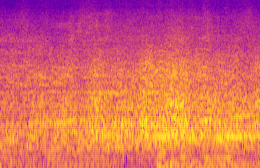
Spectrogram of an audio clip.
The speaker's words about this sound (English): We did pass protesters, so you could hear the din of the people.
